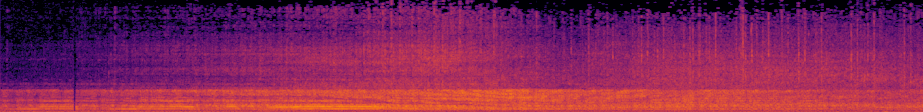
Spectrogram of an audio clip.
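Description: An outdoor garden railroad model train rolls around a bend with a steady clicking, rattling run of wheels on track, swelling toward the middle and staying fairly close and continuous.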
